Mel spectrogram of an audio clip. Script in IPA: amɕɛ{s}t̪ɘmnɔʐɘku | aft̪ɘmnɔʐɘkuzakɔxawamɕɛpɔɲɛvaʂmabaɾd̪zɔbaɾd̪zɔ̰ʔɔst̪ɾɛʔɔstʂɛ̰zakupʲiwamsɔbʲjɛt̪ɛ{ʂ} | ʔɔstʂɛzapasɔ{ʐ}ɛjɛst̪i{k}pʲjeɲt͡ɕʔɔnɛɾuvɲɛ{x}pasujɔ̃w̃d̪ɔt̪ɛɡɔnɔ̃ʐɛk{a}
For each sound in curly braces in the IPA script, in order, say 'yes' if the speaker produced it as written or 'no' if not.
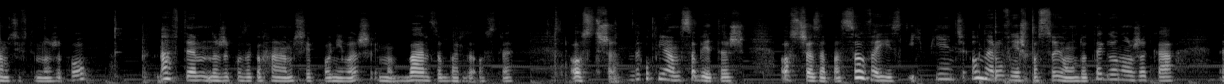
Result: no, yes, no, no, no, yes

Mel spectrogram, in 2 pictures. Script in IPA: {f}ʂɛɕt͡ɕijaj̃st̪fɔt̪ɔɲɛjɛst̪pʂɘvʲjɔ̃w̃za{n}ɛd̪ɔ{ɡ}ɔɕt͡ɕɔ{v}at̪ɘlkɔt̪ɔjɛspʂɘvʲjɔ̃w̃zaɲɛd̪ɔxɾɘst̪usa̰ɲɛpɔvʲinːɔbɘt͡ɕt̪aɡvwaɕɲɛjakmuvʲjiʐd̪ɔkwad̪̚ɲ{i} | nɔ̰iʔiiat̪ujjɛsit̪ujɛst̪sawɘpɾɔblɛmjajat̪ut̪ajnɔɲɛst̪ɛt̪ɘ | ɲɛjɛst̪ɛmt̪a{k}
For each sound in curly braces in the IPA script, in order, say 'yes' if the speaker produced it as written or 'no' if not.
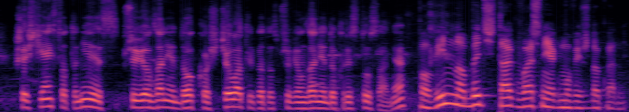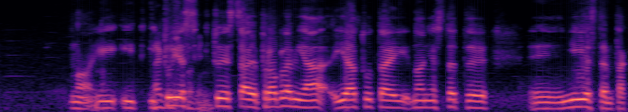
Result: no, no, no, no, no, yes

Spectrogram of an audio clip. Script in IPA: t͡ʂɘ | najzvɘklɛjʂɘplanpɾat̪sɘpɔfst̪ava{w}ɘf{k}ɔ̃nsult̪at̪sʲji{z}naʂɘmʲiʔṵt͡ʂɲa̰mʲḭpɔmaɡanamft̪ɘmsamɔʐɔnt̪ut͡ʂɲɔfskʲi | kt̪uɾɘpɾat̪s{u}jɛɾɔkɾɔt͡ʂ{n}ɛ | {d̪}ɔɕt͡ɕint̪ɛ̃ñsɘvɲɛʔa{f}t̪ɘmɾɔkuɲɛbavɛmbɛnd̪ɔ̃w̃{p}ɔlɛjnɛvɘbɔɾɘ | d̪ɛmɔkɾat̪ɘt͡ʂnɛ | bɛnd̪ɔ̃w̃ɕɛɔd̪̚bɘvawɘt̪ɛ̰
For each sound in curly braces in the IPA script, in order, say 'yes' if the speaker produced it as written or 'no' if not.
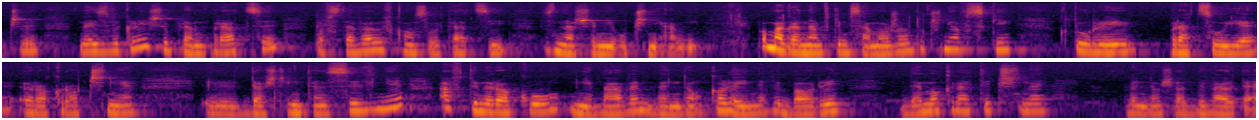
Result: yes, yes, yes, yes, no, yes, yes, no

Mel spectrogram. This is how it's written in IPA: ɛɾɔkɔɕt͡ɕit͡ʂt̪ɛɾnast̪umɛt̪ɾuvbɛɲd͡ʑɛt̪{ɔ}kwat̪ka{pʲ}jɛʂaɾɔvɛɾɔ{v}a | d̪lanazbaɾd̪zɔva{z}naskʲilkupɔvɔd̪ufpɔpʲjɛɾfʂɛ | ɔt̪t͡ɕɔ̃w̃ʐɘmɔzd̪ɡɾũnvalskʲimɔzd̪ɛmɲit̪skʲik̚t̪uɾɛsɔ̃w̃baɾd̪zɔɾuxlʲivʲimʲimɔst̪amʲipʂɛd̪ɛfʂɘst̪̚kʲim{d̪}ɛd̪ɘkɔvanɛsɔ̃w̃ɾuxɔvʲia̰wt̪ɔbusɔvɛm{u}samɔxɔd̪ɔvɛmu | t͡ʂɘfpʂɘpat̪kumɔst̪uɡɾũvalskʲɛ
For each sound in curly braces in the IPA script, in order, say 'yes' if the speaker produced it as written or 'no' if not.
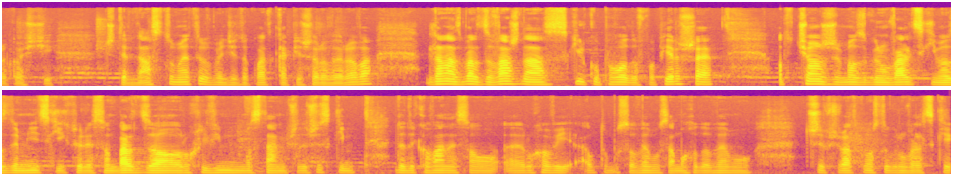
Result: yes, yes, yes, no, yes, yes

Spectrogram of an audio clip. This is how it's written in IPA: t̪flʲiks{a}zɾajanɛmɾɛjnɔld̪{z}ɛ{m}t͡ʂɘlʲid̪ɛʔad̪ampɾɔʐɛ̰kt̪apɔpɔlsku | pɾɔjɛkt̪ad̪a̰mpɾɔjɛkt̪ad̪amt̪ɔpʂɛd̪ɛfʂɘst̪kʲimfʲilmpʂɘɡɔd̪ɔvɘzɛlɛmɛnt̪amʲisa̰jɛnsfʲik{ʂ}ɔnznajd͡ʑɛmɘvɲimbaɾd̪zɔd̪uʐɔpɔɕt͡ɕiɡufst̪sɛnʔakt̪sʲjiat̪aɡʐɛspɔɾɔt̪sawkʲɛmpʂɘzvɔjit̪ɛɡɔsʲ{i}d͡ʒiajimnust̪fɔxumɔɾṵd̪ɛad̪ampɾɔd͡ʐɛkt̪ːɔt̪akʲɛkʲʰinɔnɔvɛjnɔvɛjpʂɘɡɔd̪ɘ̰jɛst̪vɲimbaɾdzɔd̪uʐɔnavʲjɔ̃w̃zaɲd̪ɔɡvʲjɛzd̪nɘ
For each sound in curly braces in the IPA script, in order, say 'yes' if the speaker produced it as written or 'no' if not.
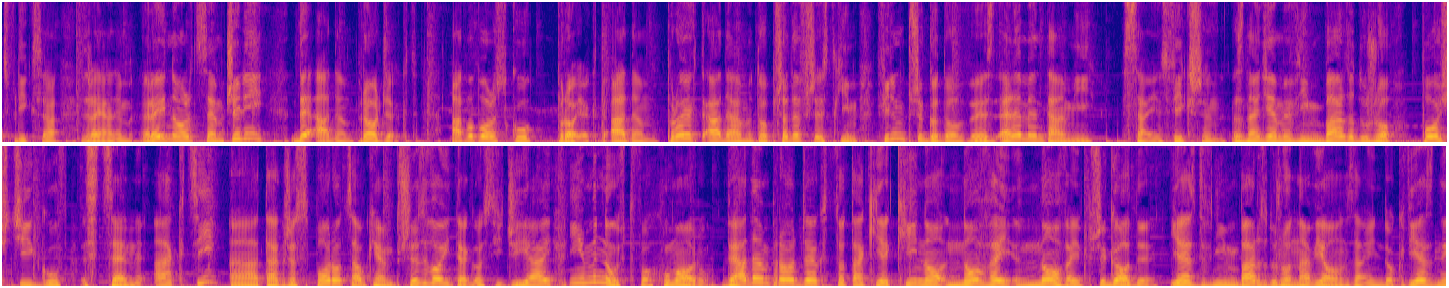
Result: yes, no, yes, yes, yes

